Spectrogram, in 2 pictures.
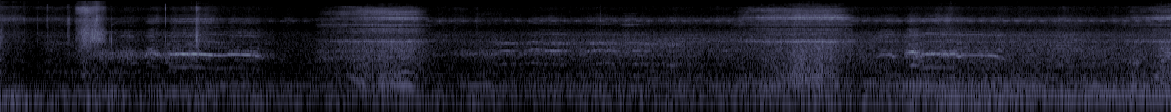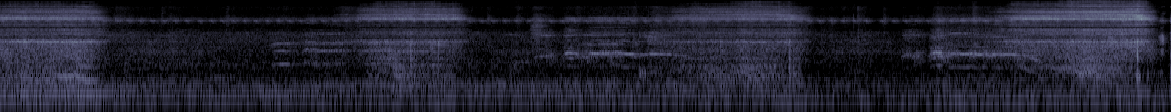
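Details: Agus snoring during sleep: rough, rattling snores repeating about every four seconds, birdlike chirps in background.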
